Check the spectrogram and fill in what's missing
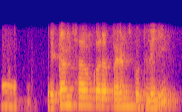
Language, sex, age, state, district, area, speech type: Odia, male, 18-30, Odisha, Rayagada, urban, conversation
